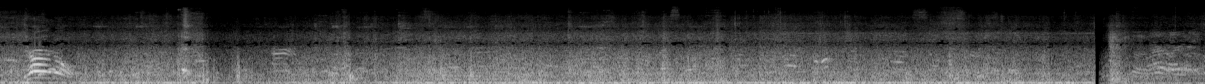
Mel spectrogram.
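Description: A river rushes over rocks below.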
